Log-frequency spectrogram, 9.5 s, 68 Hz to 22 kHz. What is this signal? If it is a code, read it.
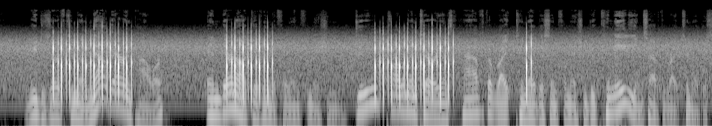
Pulse dialling, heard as clicks on a phone line, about 9 pulses a second, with speech in English. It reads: 0 6 0 1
